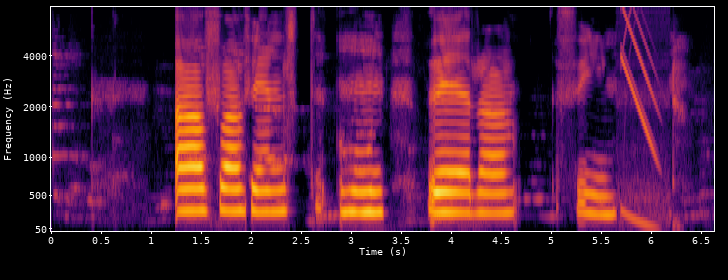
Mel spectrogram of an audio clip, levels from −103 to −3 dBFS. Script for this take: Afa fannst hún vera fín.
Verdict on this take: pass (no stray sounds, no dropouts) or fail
fail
